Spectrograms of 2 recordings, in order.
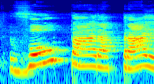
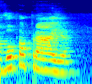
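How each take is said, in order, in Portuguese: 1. Cada sílaba é pronunciada completa e cuidadosamente. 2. As sílabas são encurtadas e ligadas umas às outras. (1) "às vezes a gente não fala assim" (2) "a gente fala"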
